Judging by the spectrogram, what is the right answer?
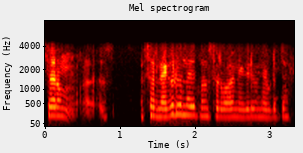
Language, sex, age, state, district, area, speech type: Kannada, male, 30-45, Karnataka, Gadag, rural, conversation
